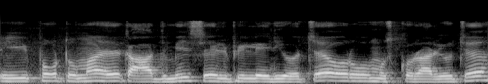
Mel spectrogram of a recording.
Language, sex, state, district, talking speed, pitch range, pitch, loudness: Rajasthani, male, Rajasthan, Nagaur, 160 wpm, 135-165 Hz, 145 Hz, -14 LUFS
